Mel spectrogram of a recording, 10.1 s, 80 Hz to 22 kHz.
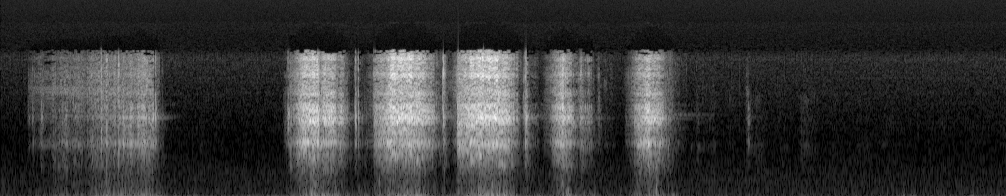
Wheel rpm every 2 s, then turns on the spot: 10, 20, 30, 0, 0.
0-2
